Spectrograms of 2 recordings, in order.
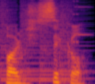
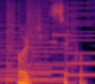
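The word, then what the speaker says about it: Fudgsicle: It's pronounced Fudge Sickle. Fudge Sickle.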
